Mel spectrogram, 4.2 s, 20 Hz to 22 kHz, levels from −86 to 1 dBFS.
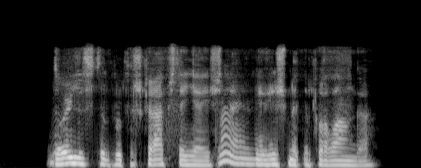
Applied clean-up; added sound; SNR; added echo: neural mask model Resemble Enhance denoiser.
